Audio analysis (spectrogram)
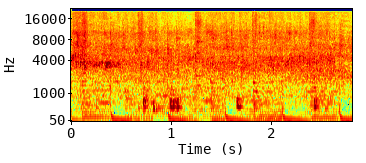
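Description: Mixed vegetables with red chili sauce, sliced onion and vinegar sizzle steadily as they are stir-fried, with rhythmic scraping and stirring strokes recurring about every half second over the constant frying hiss.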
